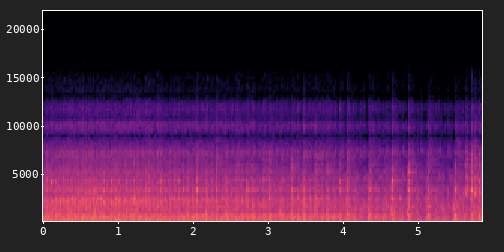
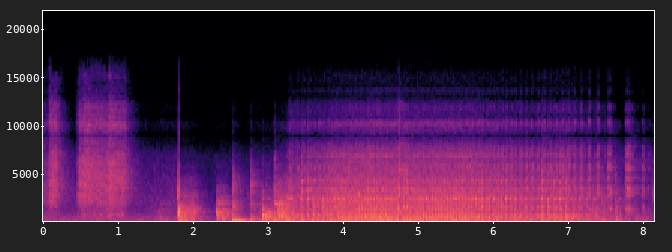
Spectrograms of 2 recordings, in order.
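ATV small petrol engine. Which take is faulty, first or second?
second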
